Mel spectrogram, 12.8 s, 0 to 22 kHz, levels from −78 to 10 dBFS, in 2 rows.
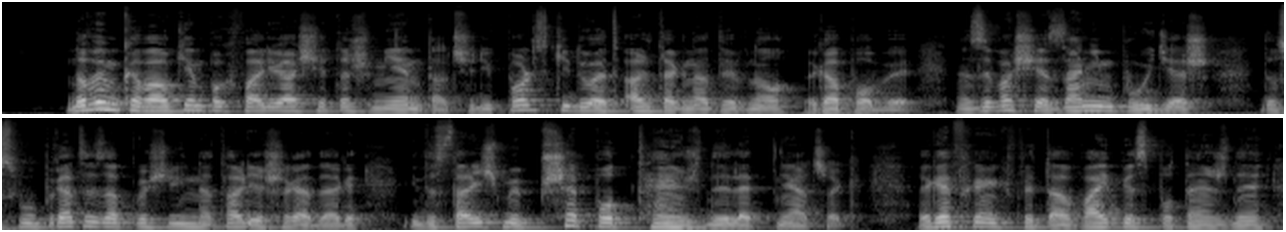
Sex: male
